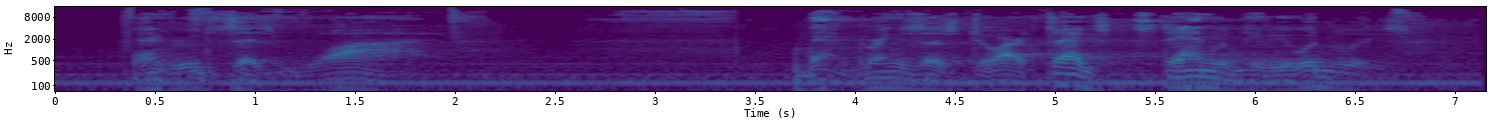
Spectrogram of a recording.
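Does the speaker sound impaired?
Yes: laryngectomy; total laryngectomy after cancer recurrence, voice prosthesis, prior radiation and chemotherapy, liquid diet during treatment; speaking and preaching through voice prosthesis; artificial voice via prosthesis, like a kazoo, earlier could barely whisper, voice much better now.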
